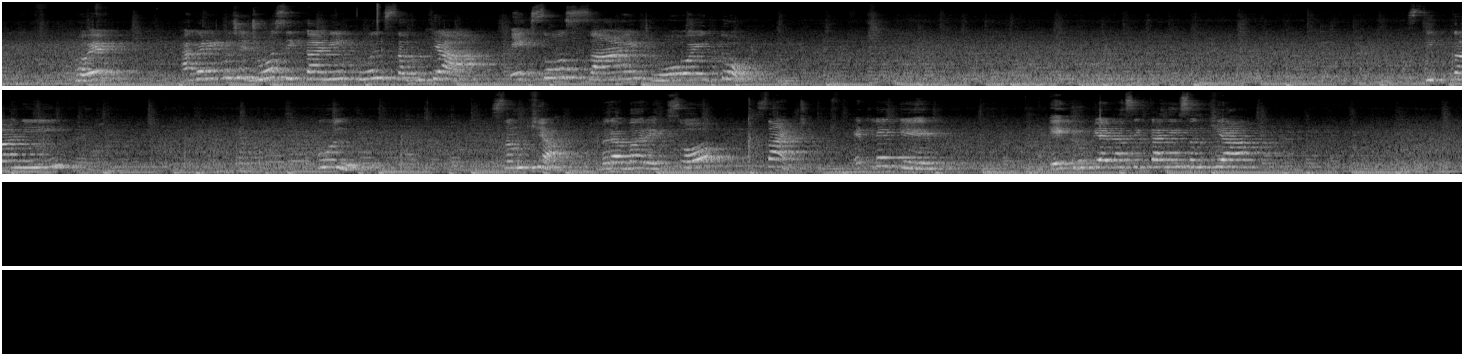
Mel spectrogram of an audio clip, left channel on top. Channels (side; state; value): right; silent; digital silence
